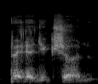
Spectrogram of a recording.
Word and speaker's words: Benediction: C'est Ravage of Empire de Benediction. Alors, je dis benediction parce que c'est très important de le prononcer comme ça.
